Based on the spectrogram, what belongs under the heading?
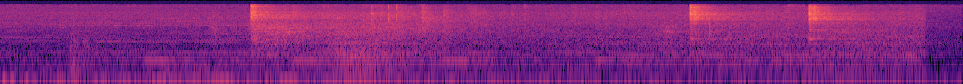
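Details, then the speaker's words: Tesla shortly after a warranty drive unit replacement, heard in a quiet garage: loud sharp metallic pings whenever the car starts moving or stops, over a quiet hum; owner suspects the rear drive unit; metallic ping when pulling away and stopping. "So as you can see, that's like a really loud, like tinging noise. Like it's like a metal kind of like ping or something when I'm moving. Whenever I would start moving and stop moving, did not sound good."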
